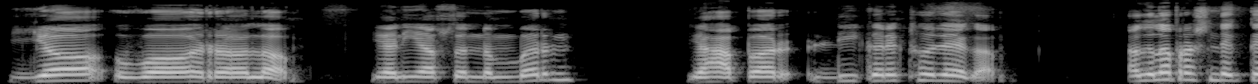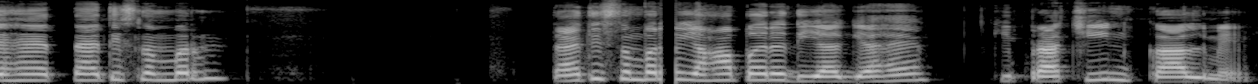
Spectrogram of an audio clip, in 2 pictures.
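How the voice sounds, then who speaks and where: Clear-voiced woman teaching a quiz lesson. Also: medium pitch, dry recording. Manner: instructional, methodical, repeats questions and answers. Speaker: exam-prep teacher. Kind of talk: scripted quiz lesson narration.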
